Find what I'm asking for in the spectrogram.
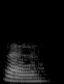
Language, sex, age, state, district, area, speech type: Maithili, male, 18-30, Bihar, Begusarai, rural, conversation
